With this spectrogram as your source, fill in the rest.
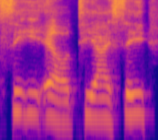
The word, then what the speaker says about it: Celtic: 2 000 years the Celtic people Nest spells c-e-l-t-i-c if you're into basketball you know about the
